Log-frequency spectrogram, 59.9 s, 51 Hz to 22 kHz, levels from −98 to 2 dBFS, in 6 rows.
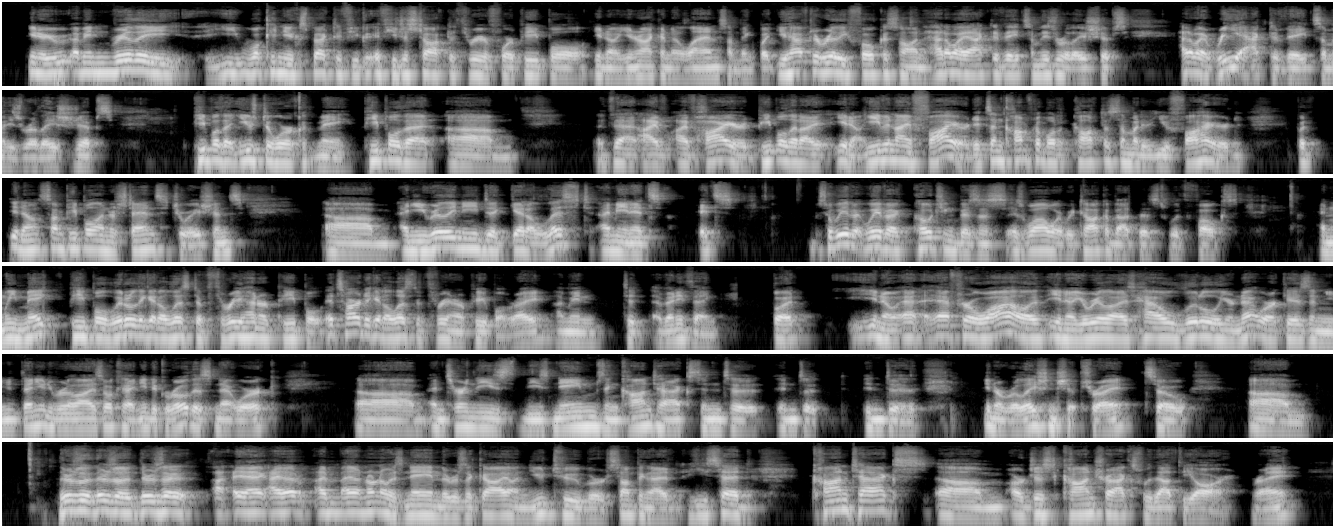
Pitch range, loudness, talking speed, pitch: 100-130 Hz, -19 LUFS, 225 wpm, 115 Hz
